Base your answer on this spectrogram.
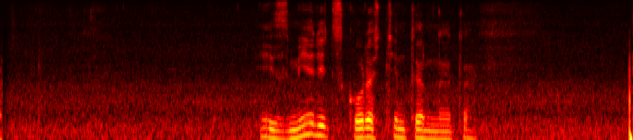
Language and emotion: Russian, neutral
